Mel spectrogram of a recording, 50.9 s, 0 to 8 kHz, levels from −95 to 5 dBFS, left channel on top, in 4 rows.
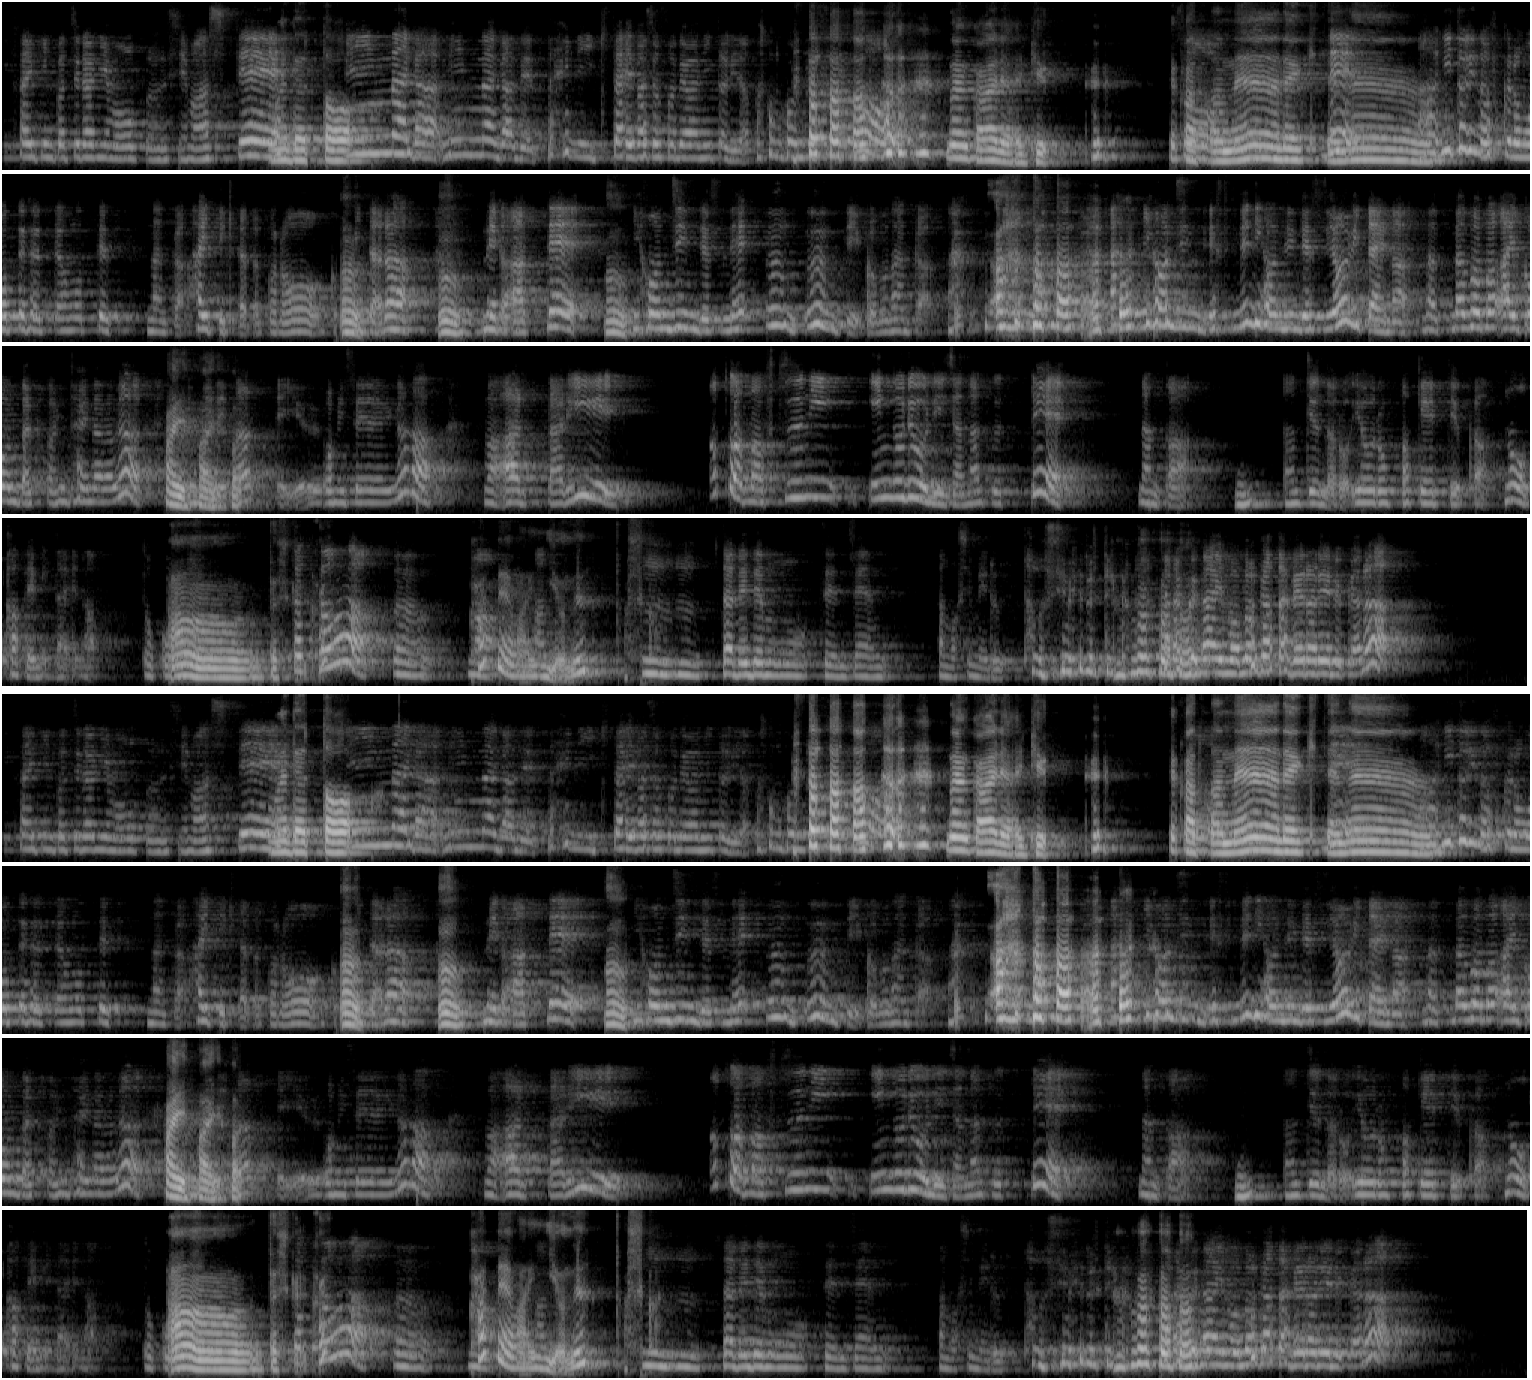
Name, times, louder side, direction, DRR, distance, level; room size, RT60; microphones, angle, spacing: voice 1, 0.0-2.4 2.8-7.4 9.8-10.2 11.0-11.3 11.8-13.6 13.9-16.4 16.7-17.6 18.0-26.7 27.0-29.1 29.5-30.7 31.5-32.4 32.7-34.3 34.9-35.4 36.1-39.0 39.4-39.9 40.6-41.8 42.1-42.3 42.6-42.9 43.5-45.6 46.0-47.6 47.9-49.8, left 3 dB, 55° left, 8 dB, 1.2 m, -40 dB
voice 2, 2.2-3.0 6.7-8.7 9.1-9.2 9.7-12.0 15.6-15.7 16.4-16.6 17.8-17.9 21.0-22.2 26.8-27.5 35.7-35.9 39.6-40.6 42.1-43.1 43.4-43.5 47.5-48.1, right 4 dB, 40° right, 15 dB, 0.8 m, -31 dB
26.5 x 19.5 x 5.5 m, 0.90 s
head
